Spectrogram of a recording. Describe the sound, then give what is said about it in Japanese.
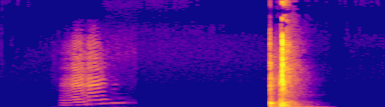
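A door is swung shut by someone reaching behind their back: a short creaking squeal of the hinge, a brief pause, then a solid wooden thunk that fades quickly. No voices. “手首丈の白手袋をはめた手で、控えめな胸元を押さえると、アーモンドのように形のいい目をクリクリさせながら、後ろ手に扉を閉めます。”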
